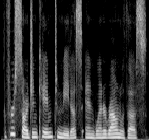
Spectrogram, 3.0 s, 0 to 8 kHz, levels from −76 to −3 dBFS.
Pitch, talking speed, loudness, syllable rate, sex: 195 Hz, 240 wpm, -16 LUFS, 5.0 syllables/s, female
